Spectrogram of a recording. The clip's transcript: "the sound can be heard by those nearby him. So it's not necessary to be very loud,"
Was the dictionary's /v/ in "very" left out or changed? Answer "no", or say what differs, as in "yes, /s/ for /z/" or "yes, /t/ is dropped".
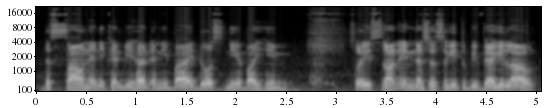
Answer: no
